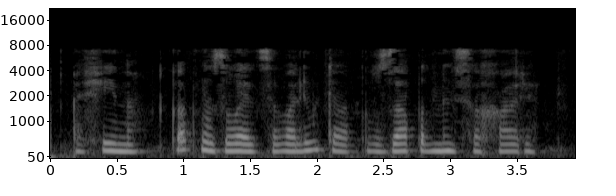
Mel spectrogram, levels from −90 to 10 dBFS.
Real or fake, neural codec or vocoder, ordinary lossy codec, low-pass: fake; codec, 16 kHz, 2 kbps, FreqCodec, larger model; MP3, 32 kbps; 7.2 kHz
